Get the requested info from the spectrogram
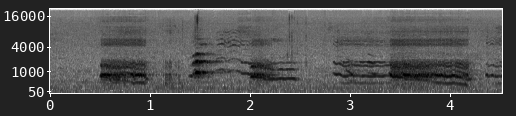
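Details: Twenty-day-old Basset Hound puppies napping, making funny noises: a run of short squeaky whines and yips, some wavering and gently falling in pitch, coming in bursts close together with quiet breathing room between.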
